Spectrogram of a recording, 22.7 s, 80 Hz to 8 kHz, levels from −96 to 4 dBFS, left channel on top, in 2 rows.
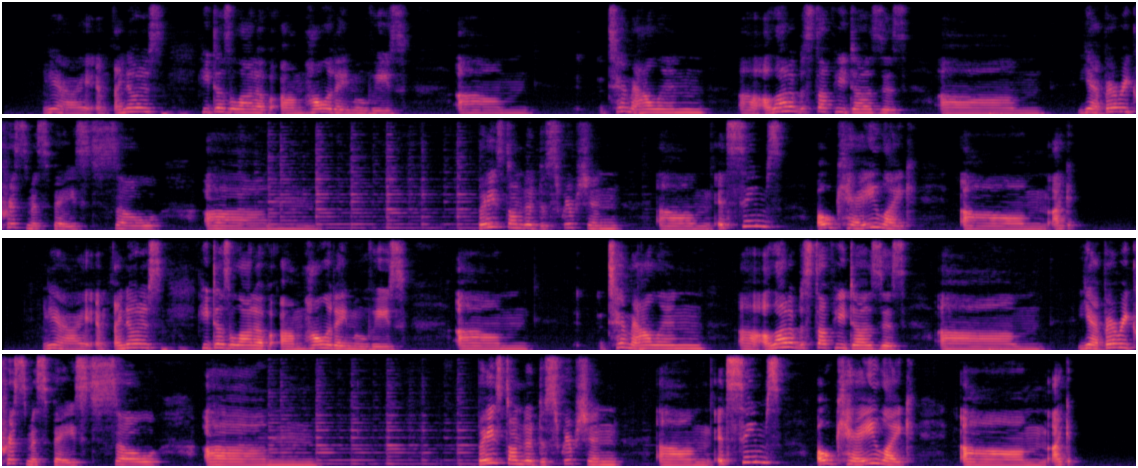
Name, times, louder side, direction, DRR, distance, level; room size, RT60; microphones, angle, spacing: voice 1, 0.4-1.7 2.0-4.0 4.5-5.3 6.1-7.0 7.4-9.0 9.4-10.4 10.8-12.9 13.4-14.5 16.1-17.5 17.9-19.1 19.5-20.4 20.9-22.0, right 5 dB, 65° right, 0.4 m, -31 dB
sound 1, 13.7-18.0, right 2 dB, 25° left, 0.9 m, -49 dB
3.1 x 2.2 x 3.4 m
head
